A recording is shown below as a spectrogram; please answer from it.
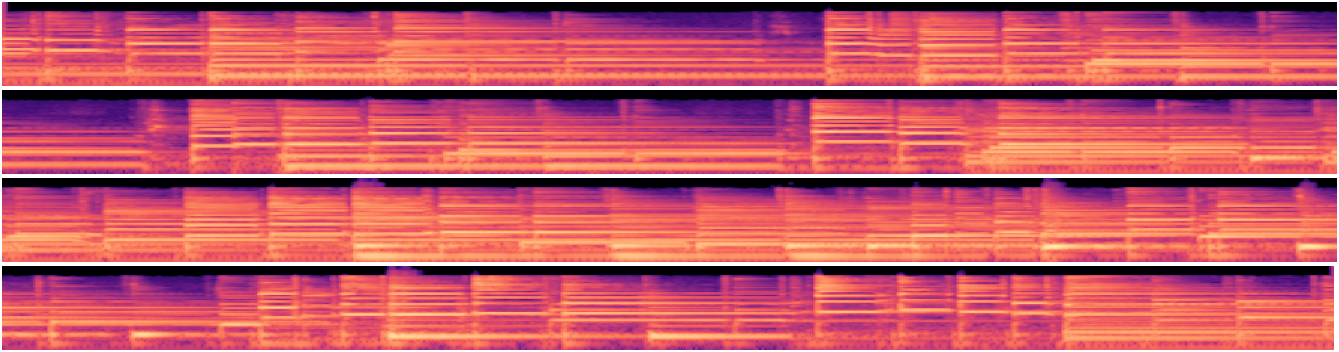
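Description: Solo fingerstyle acoustic guitar playing a slow melodic instrumental, plucked melody notes ringing over bass notes, with a couple of short breaths in the phrasing.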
